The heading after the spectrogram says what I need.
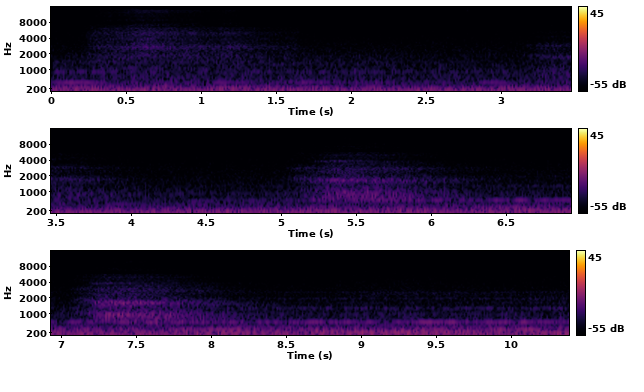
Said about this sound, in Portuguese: E agora, respirando, nós vamos fazer uma respiração em três tempos. Então, nós vamos puxar pelo nariz e ao soltar pela boca em três tempos.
